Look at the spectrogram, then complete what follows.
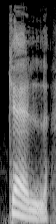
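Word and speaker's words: quel: So interrogative here you get the masculine form and it's kel means what.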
